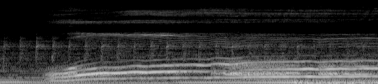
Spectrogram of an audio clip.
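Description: A long, eerie cry of the monster Kori swells in from deep within a cave after a brief pause, its wailing pitch sliding upward and then holding steady and loud for several seconds over a deep, continuous rumble, with no one talking.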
